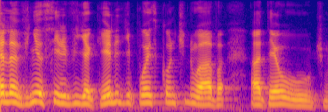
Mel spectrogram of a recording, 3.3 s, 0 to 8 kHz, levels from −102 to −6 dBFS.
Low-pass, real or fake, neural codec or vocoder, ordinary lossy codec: none; real; none; none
